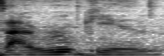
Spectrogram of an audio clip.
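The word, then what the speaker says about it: Tsarukyan: Armen how do you say his last name sarian sarian there we go you go I believe man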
